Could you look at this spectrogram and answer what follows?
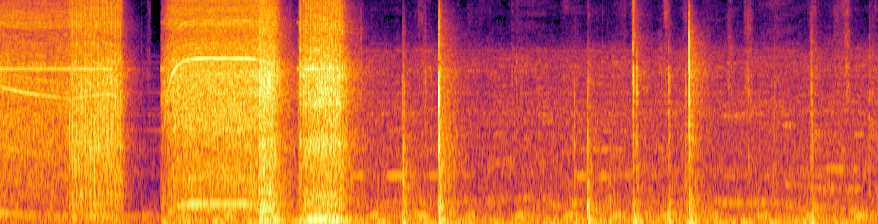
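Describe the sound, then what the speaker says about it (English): A power drill with a countersink bit whirs in several short bursts sinking a screw into aluminium, then stops, leaving quiet sparse clicks and taps. "using a regular drill and countersink bit"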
